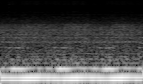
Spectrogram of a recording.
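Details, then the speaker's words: Diesel tractor idle hunting in slow waves about every half second; owner attributes it to a spring losing tension, says it disappears with throttle or AC load, simple kit fix. "it's not keeping the proper tension on that spring so you hear the surgeon but once you give her a little throttle it completely goes away"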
